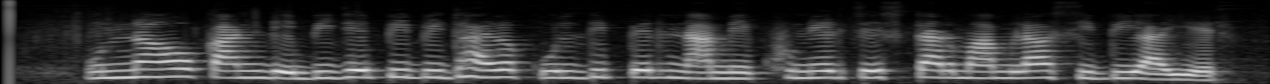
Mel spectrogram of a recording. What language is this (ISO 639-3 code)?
ben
